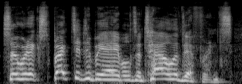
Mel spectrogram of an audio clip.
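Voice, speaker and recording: A man's voice: extremely high pitch, sing-song, quick pace, a bit bright, dry recording, clean studio sound, pitched above the performer's own voice, exaggerated voice. A man voicing an earnest, defiant young idealist in a storybook, speaking urgently and directly. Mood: mocking.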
